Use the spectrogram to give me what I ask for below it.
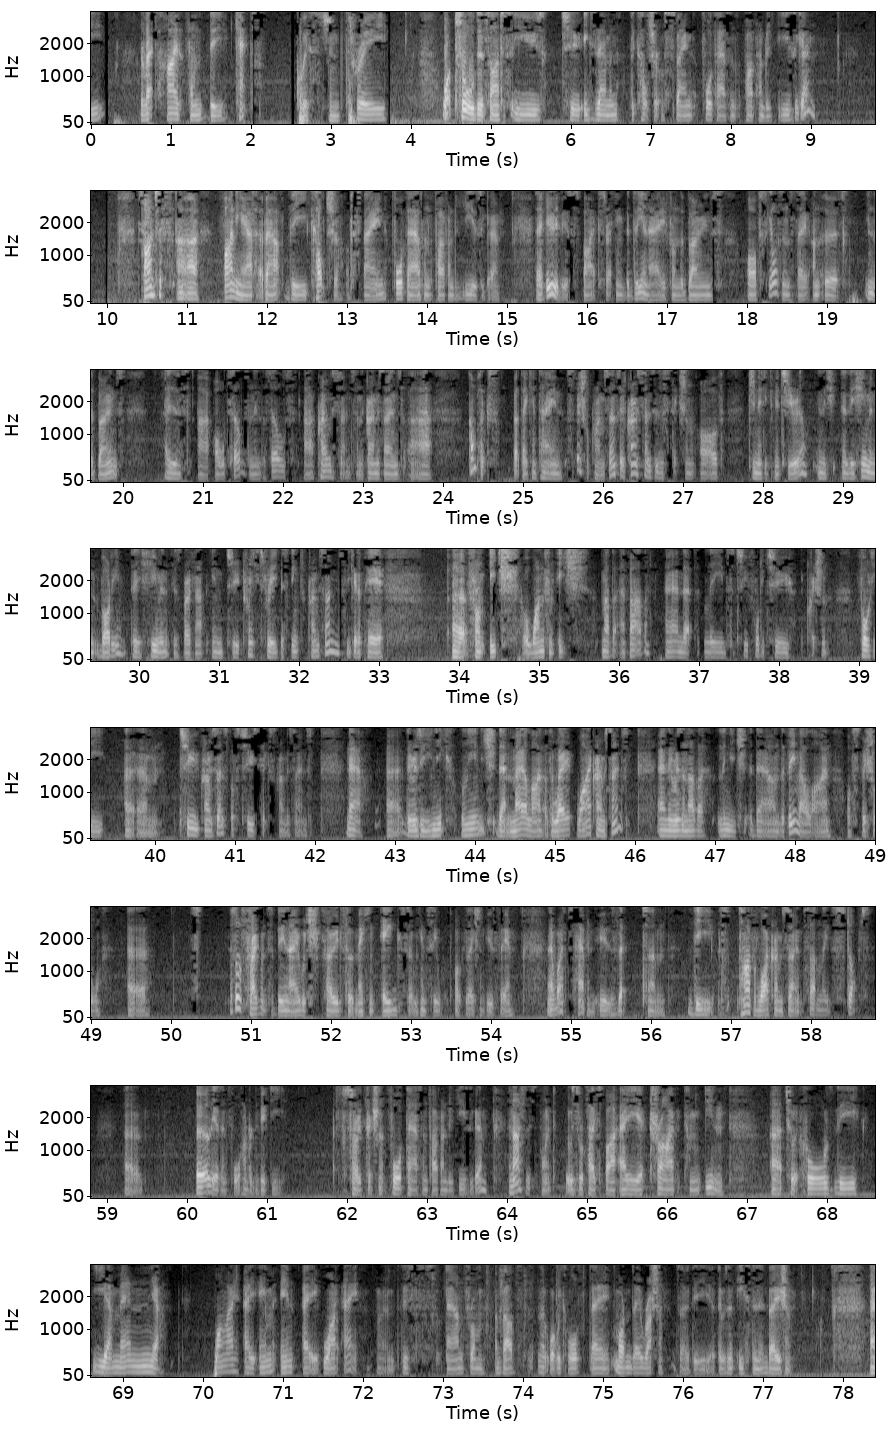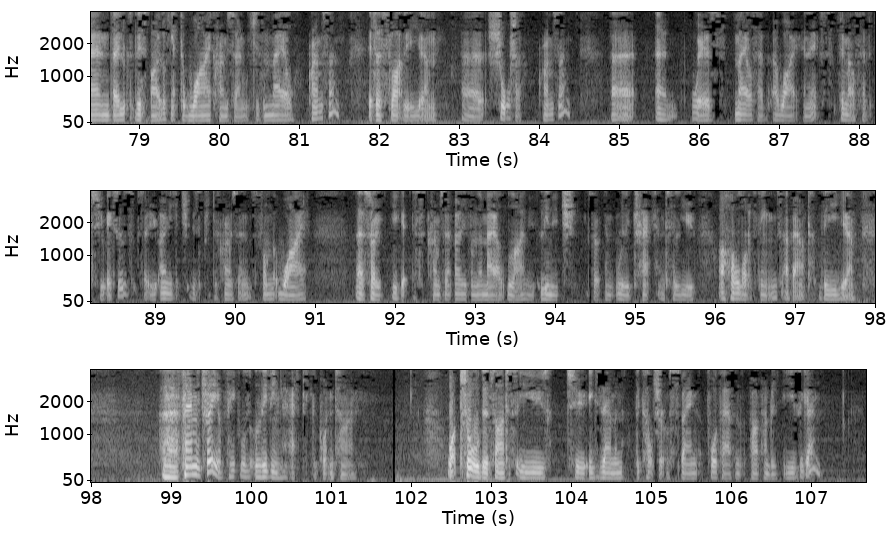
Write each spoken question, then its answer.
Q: What tool did scientists use to examine the culture of Spain 4,500 years ago?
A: They looked at the dominance of the Y chromosomes in genetic samples of skeletons.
